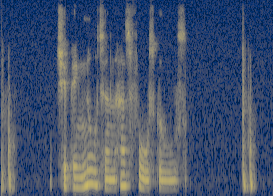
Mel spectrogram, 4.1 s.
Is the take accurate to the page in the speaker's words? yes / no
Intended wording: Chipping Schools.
no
